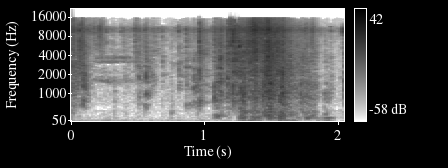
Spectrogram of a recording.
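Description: Gift bag and its wrapping rustling and crinkling as a hand rummages through them, loudest a little past the middle.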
